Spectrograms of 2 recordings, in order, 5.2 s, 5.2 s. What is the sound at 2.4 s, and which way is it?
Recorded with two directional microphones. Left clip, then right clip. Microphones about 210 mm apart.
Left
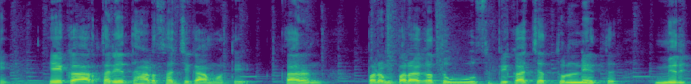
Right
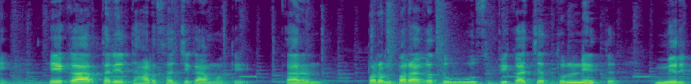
Speech, 5° left (ahead or behind).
